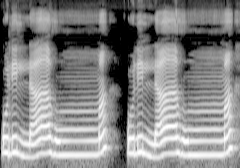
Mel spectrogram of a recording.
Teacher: ساری لام باریک ادا ہو رہی ہیں کیونکہ اللہم کے لام سے پہلے بھی زیر آ رہی ہے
